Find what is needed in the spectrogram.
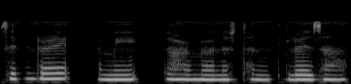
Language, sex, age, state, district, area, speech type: Assamese, female, 30-45, Assam, Majuli, urban, spontaneous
